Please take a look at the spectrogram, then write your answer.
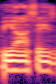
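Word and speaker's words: Beyoncé: A lot of black people feel like they don't trust you because you you mispronounced Beyonce's name. Have you learned to say it correctly yet? Well, you just said it correctly. Beyonce, right?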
